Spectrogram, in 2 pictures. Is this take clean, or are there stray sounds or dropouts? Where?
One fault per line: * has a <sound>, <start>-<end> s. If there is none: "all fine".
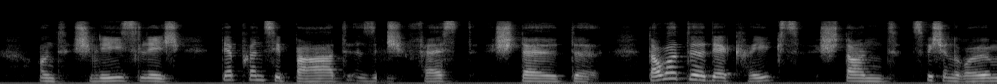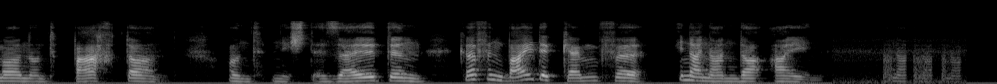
* has a dropout, 3.8-3.9 s
* has a laugh, 18.8-19.6 s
